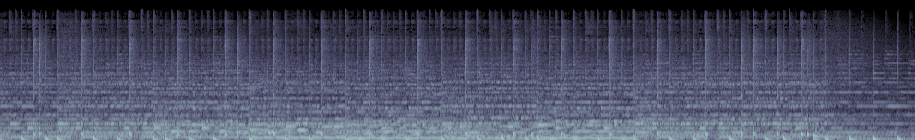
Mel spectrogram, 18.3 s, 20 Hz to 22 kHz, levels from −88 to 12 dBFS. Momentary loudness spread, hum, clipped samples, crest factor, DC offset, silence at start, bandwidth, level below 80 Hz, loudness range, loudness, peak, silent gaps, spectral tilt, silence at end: 3 LU; none; under 0.1%; 14 dB; under 0.1%; 0 s; 17 kHz; -30 dBFS; 2 LU; -23 LUFS; -8 dBFS; none; -5.5 dB/octave; 0 s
